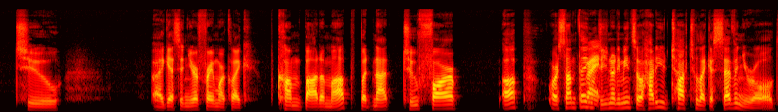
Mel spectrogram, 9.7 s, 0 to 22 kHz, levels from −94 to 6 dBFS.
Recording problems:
thin; very; fading below 550 Hz

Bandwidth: 15 kHz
